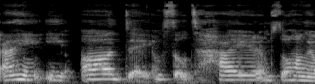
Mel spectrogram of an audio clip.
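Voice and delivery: slow, drawn-out mock whine; feigned exhaustion. Telling grandmother of a fake fast, feigned exhaustion. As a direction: drag it out as if about to drop. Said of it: "acting like I'm about to pass the hell out".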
